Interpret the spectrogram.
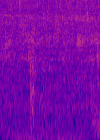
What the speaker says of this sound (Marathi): एका बाजूला जे आहे ते मच्छी तळतोय सचिन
